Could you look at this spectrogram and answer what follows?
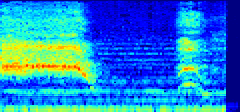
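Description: A younger sibling in a drama screams, a long high piercing cry that breaks off, then a second shorter anguished scream after a brief pause, close and loud.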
